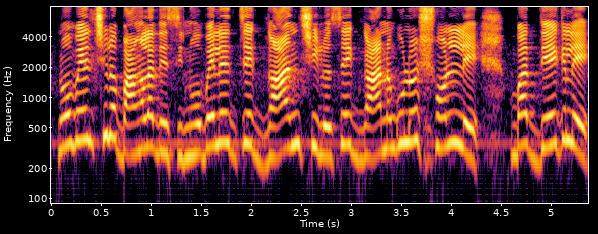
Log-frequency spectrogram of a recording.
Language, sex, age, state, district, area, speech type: Bengali, female, 18-30, West Bengal, Jhargram, rural, spontaneous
